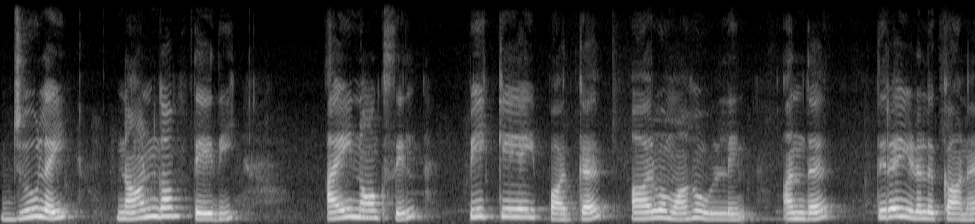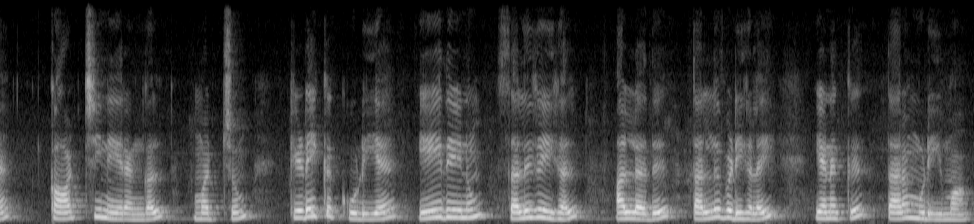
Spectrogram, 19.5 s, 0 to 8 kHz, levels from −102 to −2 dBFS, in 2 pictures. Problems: none marked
